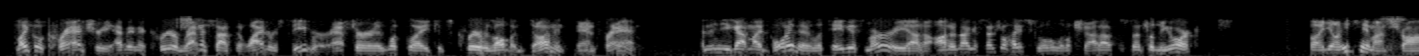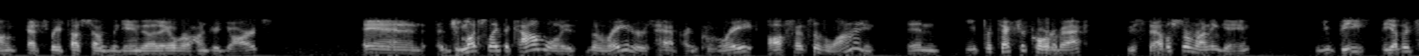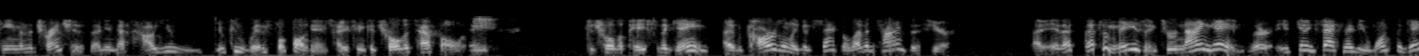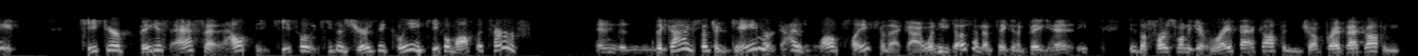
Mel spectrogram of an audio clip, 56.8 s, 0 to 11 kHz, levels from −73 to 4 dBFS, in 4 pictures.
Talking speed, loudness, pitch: 205 wpm, -26 LUFS, 200 Hz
